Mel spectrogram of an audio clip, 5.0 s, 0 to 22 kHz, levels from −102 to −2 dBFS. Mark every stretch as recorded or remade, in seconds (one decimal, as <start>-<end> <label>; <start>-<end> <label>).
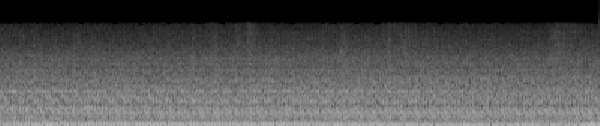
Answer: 0.0-5.0 recorded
